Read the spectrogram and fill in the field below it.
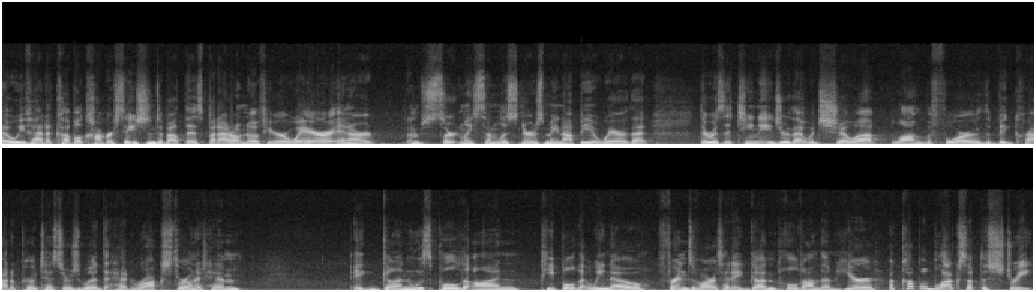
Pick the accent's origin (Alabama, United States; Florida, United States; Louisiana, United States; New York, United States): Alabama, United States; Piedmont; Piedmont. I grew up here. My family is from there. So when I say grew up, I would spend summers with my grandmother and all. So Piedmont, which is just outside of Jacksonville.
